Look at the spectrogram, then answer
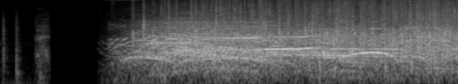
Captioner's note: audience applauding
